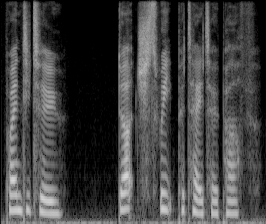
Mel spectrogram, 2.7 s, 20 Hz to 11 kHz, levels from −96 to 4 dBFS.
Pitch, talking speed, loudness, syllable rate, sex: 205 Hz, 115 wpm, -20 LUFS, 4.5 syllables/s, female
